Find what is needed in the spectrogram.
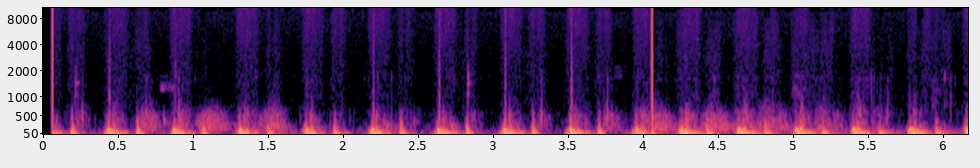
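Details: Fast, regular low thumps of a young man's heartbeat at about 135 beats a minute, recorded alongside an ECG: rapid heartbeat (tachycardia).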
